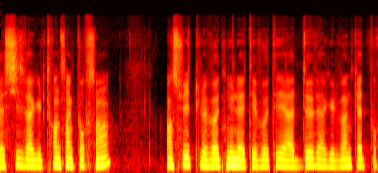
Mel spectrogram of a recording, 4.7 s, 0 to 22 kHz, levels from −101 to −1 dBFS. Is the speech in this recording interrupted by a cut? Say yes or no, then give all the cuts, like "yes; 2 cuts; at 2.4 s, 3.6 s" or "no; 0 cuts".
no; 0 cuts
